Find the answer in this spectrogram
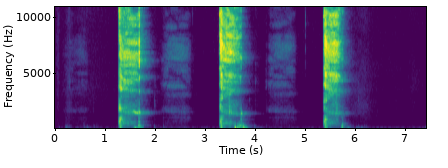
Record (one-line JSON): {"three_cough_length": "7.4 s", "three_cough_amplitude": 4442, "three_cough_signal_mean_std_ratio": 0.36, "survey_phase": "beta (2021-08-13 to 2022-03-07)", "age": "45-64", "gender": "Female", "wearing_mask": "No", "symptom_cough_any": true, "symptom_runny_or_blocked_nose": true, "symptom_sore_throat": true, "symptom_diarrhoea": true, "symptom_fatigue": true, "symptom_fever_high_temperature": true, "symptom_headache": true, "symptom_other": true, "symptom_onset": "1 day", "smoker_status": "Never smoked", "respiratory_condition_asthma": false, "respiratory_condition_other": false, "recruitment_source": "Test and Trace", "submission_delay": "1 day", "covid_test_result": "Positive", "covid_test_method": "RT-qPCR", "covid_ct_value": 23.9, "covid_ct_gene": "ORF1ab gene"}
